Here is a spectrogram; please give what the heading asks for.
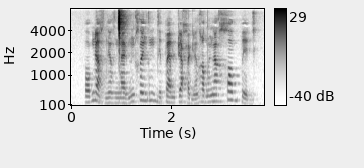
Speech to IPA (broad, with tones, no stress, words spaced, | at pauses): ɔ˨˦ɡɳæ˨ʁdẽ˨ʁŋ͡ǀæ˨ ɡə̃˦ɡχẽ˦ɡə˦m dɪ˨˦pæ˧m ʈɪ˧ ħɪ˨ɖẽ˨˦ ʁə˧dˤə̃˦ɡæ̃˦ʁ χɔ˦ɡpe˨ɡ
